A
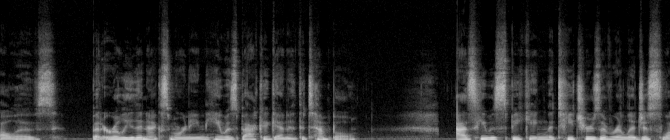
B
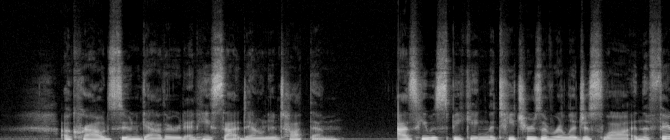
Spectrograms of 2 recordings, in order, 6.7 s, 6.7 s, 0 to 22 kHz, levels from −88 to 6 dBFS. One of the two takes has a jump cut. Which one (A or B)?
A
